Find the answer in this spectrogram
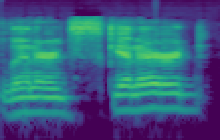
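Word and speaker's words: Lynyrd Skynyrd: Now, my number 20 for 1973 pronounced Leonard Skard.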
